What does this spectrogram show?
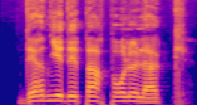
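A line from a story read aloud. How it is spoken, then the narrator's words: Blared through megaphone. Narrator (French): hurla un mégaphone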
